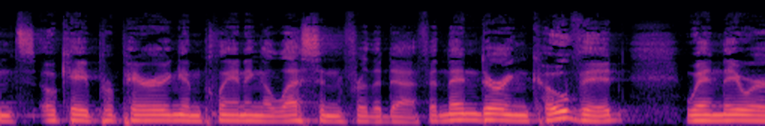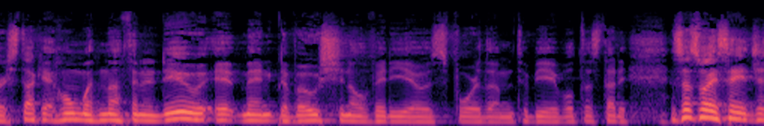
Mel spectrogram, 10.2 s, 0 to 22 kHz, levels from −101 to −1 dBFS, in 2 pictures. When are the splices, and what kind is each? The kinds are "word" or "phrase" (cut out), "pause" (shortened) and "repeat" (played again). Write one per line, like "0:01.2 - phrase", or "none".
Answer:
0:07.0 - word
